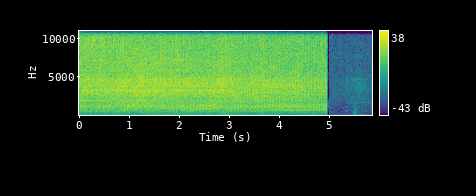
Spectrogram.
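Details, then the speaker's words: VAZ 21099 (about 2002) petrol engine at idle, brought in for knocking: a hard, steady knock of about four beats a second, then the engine cuts off. The connecting rod is suspected. "ладно ничего не слышу что тут застучало походу сатунчик"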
